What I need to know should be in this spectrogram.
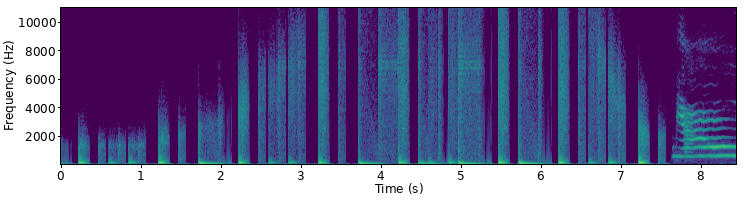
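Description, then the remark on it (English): A rapid run of sharp, punchy percussive hits, then one drawn-out, clear meow at the very end, fairly close and loud. “Meow!”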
